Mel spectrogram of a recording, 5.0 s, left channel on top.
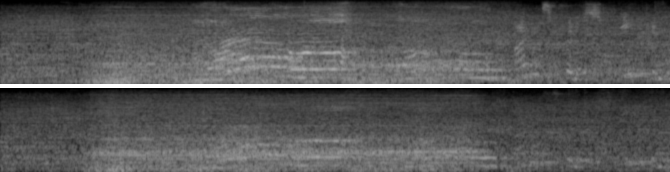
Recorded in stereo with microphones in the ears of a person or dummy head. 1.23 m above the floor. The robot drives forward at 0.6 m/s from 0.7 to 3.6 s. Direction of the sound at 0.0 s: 25° right (ahead or behind).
